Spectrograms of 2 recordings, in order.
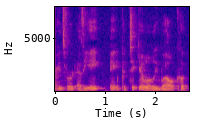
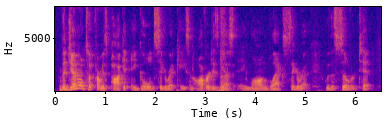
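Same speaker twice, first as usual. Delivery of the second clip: ordinary delivery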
